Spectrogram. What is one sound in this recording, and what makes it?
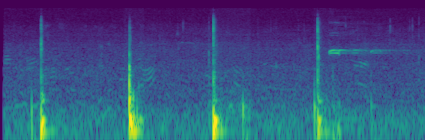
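A football thuds repeatedly as it bounces off concrete steps.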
